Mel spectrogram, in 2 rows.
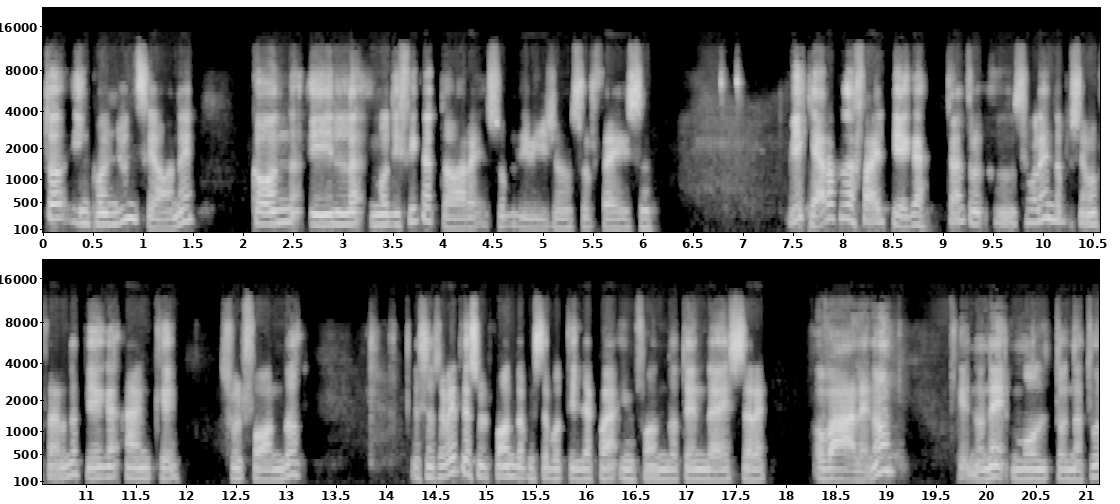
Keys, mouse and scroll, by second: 0.3-5.3 middle drag, 9.1-10.1 scroll up 1, 10.1-18.7 middle drag.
